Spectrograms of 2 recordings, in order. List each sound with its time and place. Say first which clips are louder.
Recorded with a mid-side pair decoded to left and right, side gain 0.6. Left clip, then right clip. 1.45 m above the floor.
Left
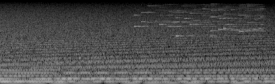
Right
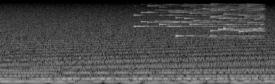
0.0 s a drone: left 2 dB; 15° left; by 2.8 s straight ahead
1.3 s a chime: right 4 dB; 45° right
